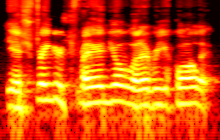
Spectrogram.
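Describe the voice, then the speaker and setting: A man with a high-pitched voice chats casually on a livestream. He rambles, repeats himself and talks bluntly, swearing as he goes. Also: steady tone, brisk, a little mellow. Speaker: livestream show guest.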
